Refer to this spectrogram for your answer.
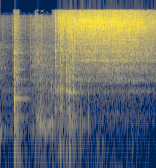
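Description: Leek, celery, carrots and potatoes sizzle and fry in a pressure cooker pot for a vegetarian lentil soup, a steady hissing crackle that swells after a clatter of stirring and stays loud, with a few scraping knocks early on.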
